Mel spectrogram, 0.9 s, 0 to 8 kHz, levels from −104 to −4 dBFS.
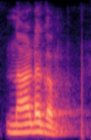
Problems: none marked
